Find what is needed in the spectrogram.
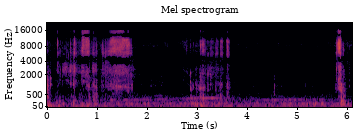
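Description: Near silence with faint handling of a picture book: a short soft paper rustle about a second in and a few light clicks.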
